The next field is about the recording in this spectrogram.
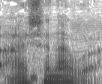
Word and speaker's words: Eisenhower: Se pronuncia Eisenhower.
